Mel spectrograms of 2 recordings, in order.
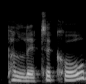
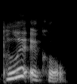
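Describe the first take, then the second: First: The middle t is a clear t sound. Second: The middle t is a glottal stop. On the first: "that t sound" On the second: "with a glottal stop"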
